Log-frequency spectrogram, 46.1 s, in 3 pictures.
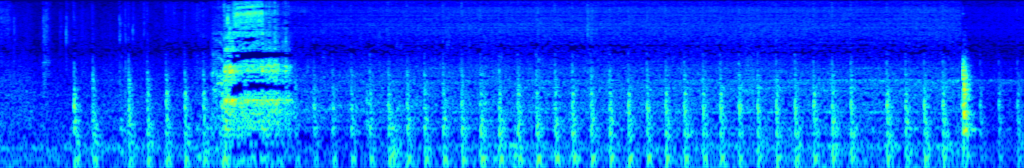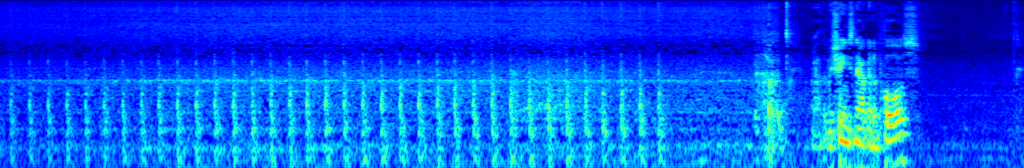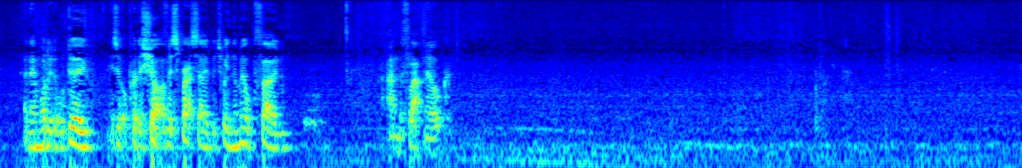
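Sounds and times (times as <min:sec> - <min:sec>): coffee machine frothing milk: 0:03.2 - 0:27.2.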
